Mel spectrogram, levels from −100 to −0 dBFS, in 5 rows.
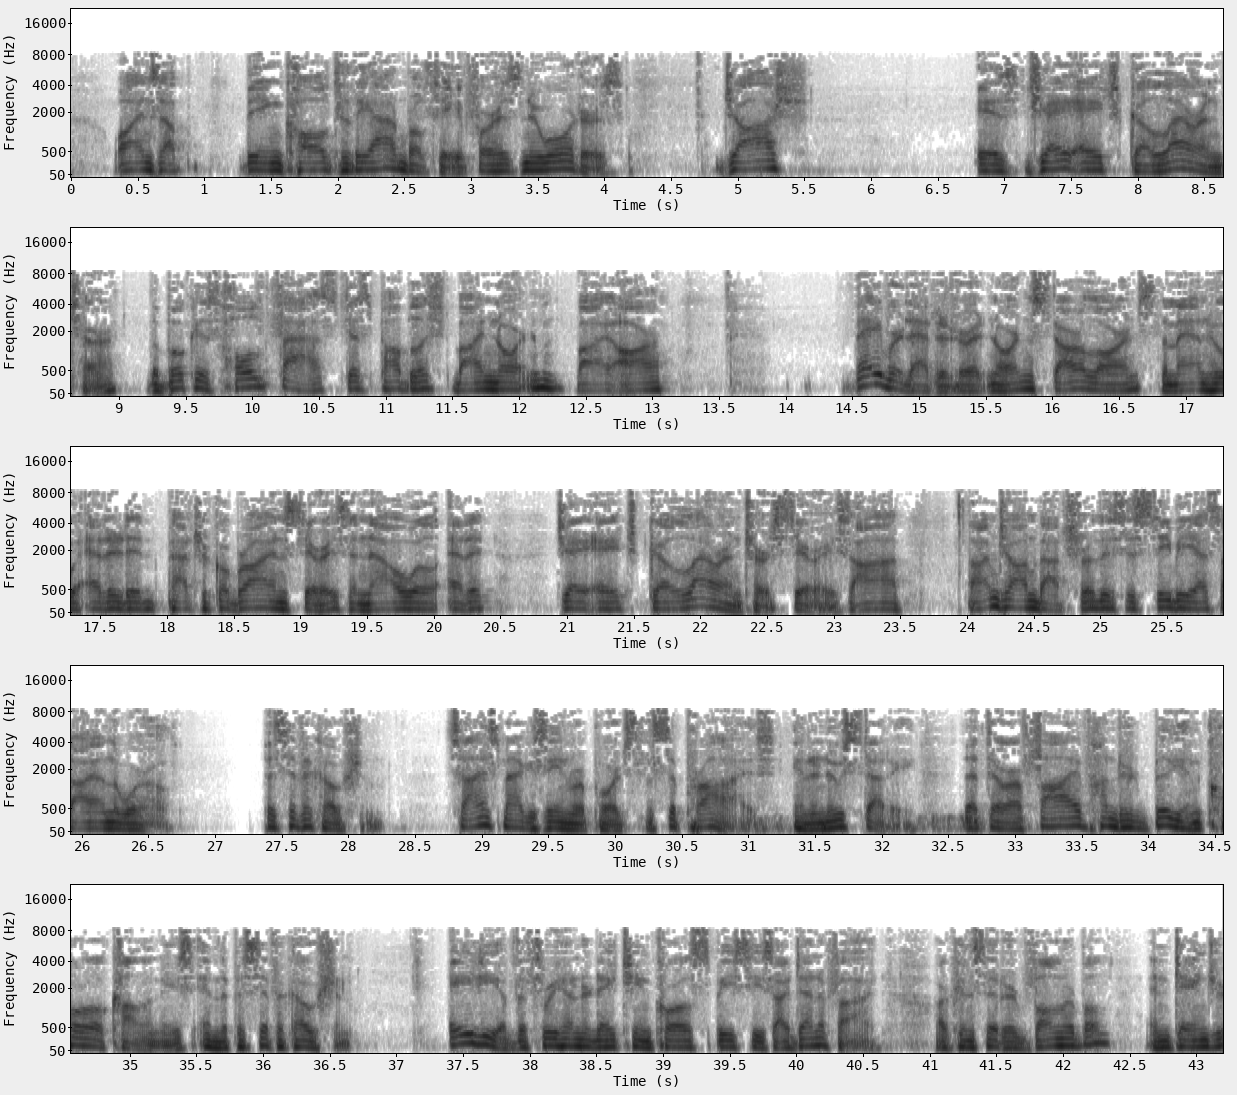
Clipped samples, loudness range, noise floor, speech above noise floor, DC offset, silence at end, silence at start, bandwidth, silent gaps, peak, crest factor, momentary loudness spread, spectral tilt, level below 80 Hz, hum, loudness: under 0.1%; 3 LU; -71 dBFS; 49 dB; under 0.1%; 0 s; 0.35 s; 8.8 kHz; 27.19-27.23 s; -8 dBFS; 14 dB; 8 LU; -5 dB/octave; -48 dBFS; none; -23 LUFS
